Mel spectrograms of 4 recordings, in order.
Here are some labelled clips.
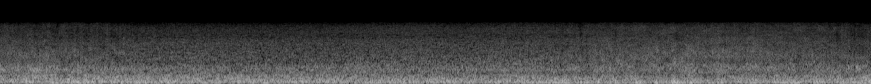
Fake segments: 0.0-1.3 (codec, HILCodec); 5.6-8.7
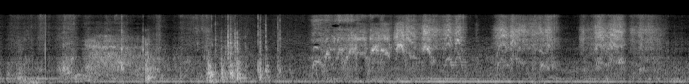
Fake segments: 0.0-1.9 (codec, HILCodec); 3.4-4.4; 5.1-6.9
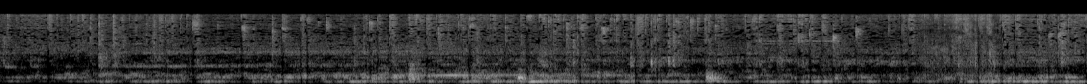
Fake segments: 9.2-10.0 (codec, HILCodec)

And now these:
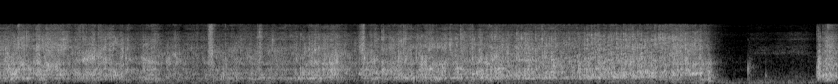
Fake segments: 0.0-5.0 (codec, HILCodec); 6.7-7.5

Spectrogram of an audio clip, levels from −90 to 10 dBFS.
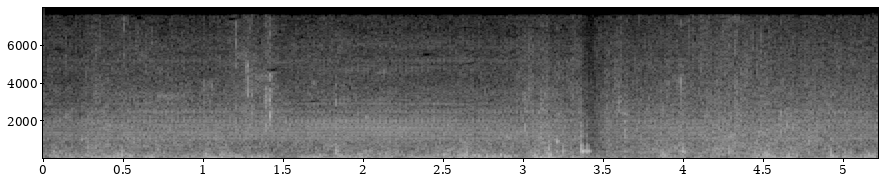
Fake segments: none

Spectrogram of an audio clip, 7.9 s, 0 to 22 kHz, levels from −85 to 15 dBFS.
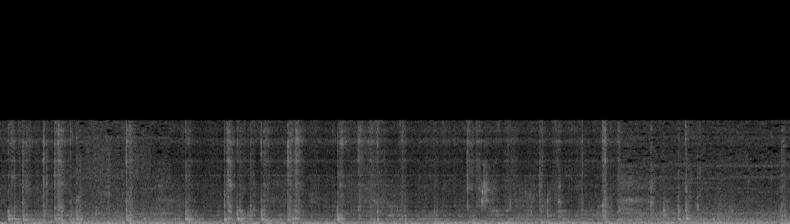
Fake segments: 0.0-0.7 (codec, HILCodec); 1.7-6.2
